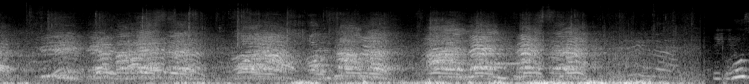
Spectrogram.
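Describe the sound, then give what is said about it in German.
A large crowd at a street demonstration outside Moabit prison in Berlin chants loudly and rhythmically in unison, in several languages, many voices rising and falling in repeated shouted phrases, with a dense, continuous murmur of people underneath. “Und im Folgenden werdet ihr eine Menge Eindrücke von dieser Demonstration hören.”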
